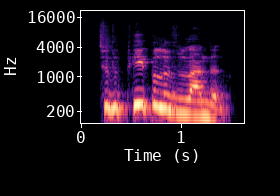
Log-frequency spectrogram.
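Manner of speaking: put-on upper-class British accent. Trying out an impression mid-conversation, doing a King Charles impression. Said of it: "I could do like a King Charles impression".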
